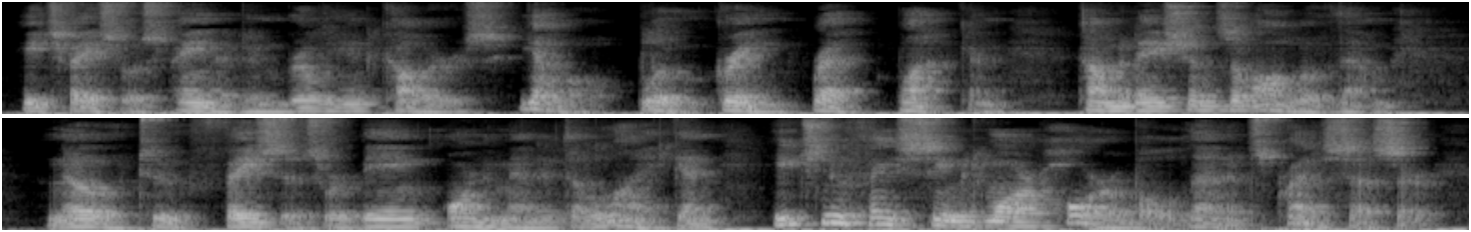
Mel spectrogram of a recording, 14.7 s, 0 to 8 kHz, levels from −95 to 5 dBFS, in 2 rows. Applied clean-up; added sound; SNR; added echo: none; none; none; reverberation time 0.3 s.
